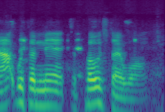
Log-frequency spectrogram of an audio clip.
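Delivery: fed-up, annoyed, frustrated tone. Retelling a racetrack clerk's reply to a customer at a busy window: imitating a frustrated clerk. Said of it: "the guy was super frustrated".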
